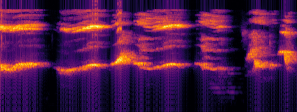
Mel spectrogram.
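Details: Lure call of the golden-bellied gerygone, meant to draw answers from others of its kind: a quick run of sweet, high whistled notes, each slightly rising, separated by brief gaps and ending in slurred notes.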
